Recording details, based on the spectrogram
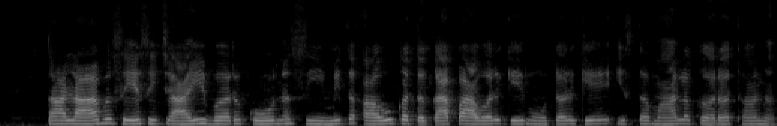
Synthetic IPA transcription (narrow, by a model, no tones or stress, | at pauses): t̪aːlaːbsesɪt͡ʃaːibəɾkoːnsiːmɪt̪əukət̪kapaːwəɾkemoːʈəɾkeɪst̪eːmaːlkəɾət̪ʰən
